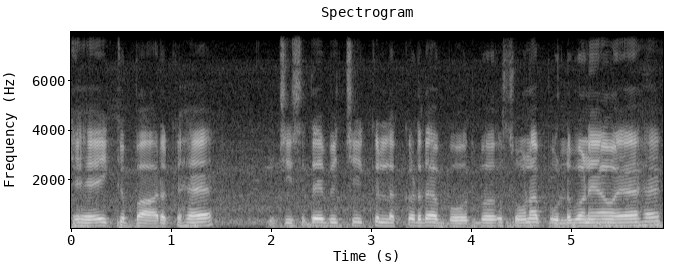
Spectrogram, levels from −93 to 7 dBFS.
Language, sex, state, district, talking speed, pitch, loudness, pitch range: Punjabi, male, Chandigarh, Chandigarh, 160 wpm, 130 Hz, -15 LUFS, 130-140 Hz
